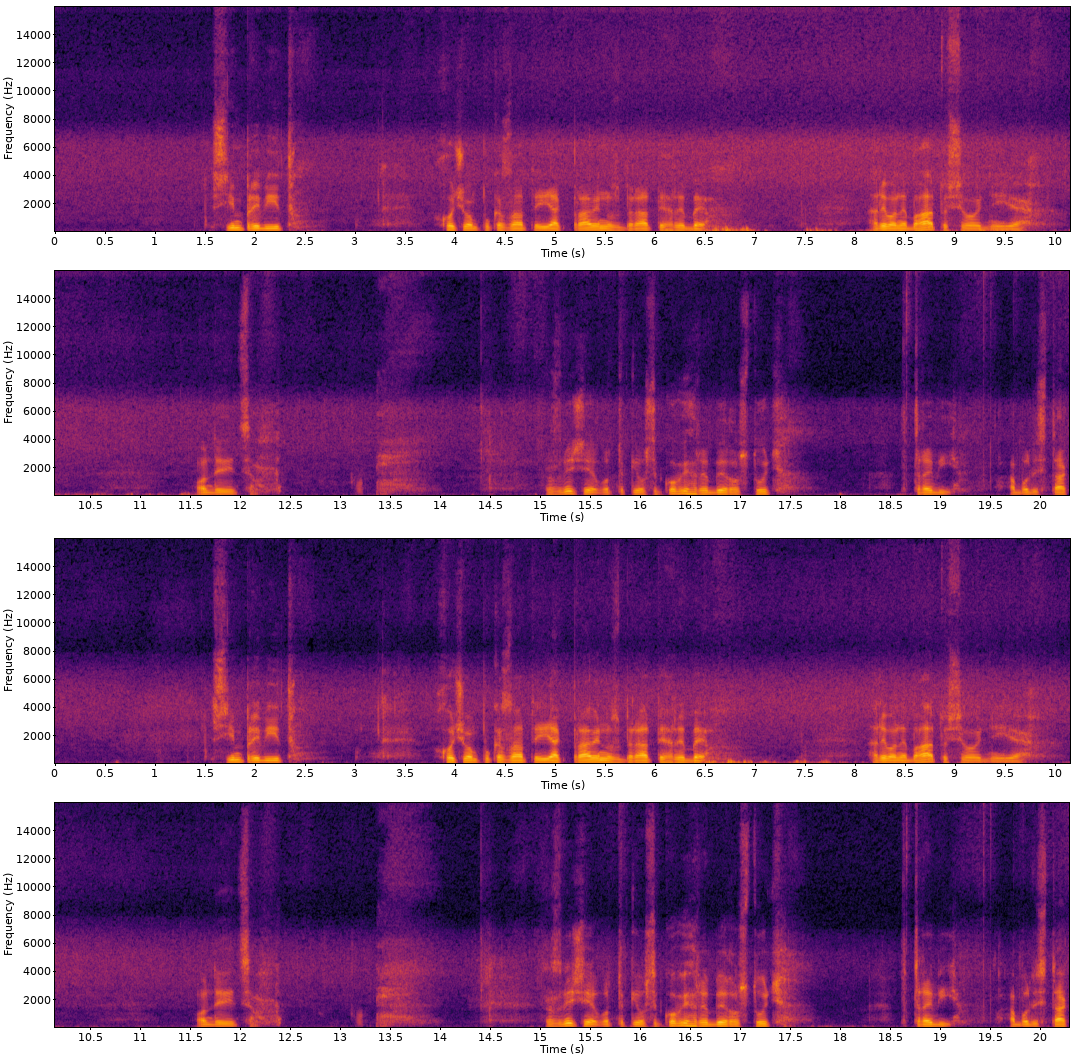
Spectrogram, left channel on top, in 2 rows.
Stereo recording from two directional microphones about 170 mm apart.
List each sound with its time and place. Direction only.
1.5 s speech: centre (ahead or behind)
3.8 s speech: 20° right (ahead or behind)
8.1 s speech: centre (ahead or behind)
11.5 s speech: centre (ahead or behind); by 12.5 s 20° right (ahead or behind)
13.3 s a sound: 35° right (ahead or behind)
15.0 s speech: 35° right (ahead or behind)
18.6 s speech: 30° right (ahead or behind)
